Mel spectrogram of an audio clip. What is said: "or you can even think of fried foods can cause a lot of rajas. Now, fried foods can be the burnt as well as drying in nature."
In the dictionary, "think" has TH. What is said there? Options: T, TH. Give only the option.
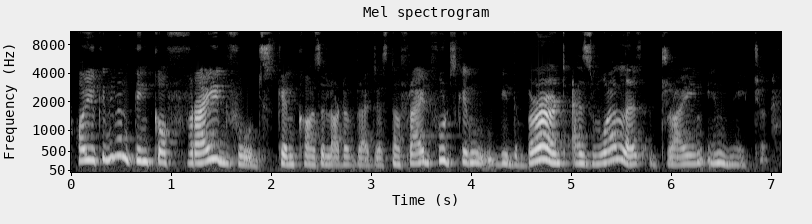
T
